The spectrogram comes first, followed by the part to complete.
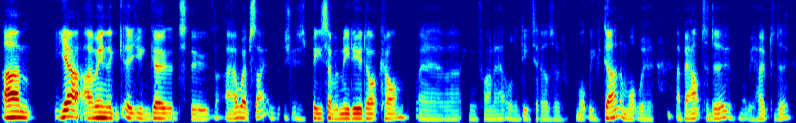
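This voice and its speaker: A man's voice: medium pitch, moderate pace. A man speaking as a producer guest in a casual, conversational interview.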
